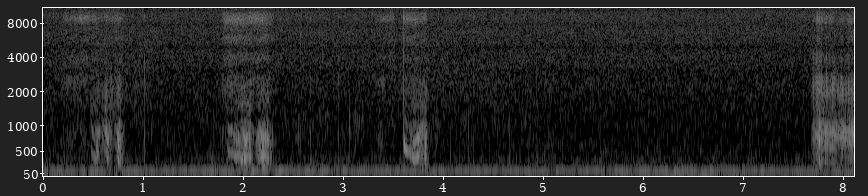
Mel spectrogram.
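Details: Snoring from an almost eleven-year-old male pet rabbit taking a power nap: short husky, breathy bursts roughly every one and a half seconds, then a longer pause before another snore, over a constant low electrical hum.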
